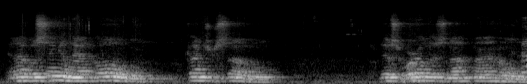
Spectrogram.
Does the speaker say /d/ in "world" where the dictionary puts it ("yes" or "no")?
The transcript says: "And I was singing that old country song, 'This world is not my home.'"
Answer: yes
